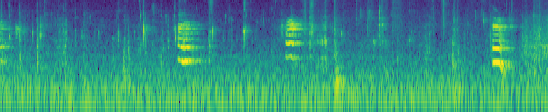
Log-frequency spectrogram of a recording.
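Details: Two pet capuchin monkeys indoors on a Sunday morning, eating oatmeal for breakfast in bed. Three short, clear, tonal squeaks spaced apart over quiet room noise, each a brief high note with overtones.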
